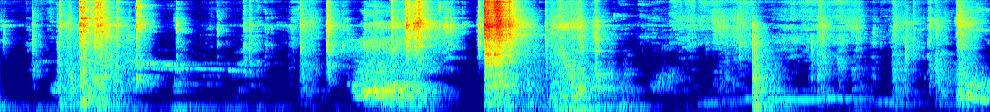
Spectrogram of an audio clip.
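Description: Dishes and cups knocking and clinking against each other and a stainless steel sink during hand dishwashing, in irregular separate clatters. One knock rings briefly, and the loudest is a sharp clack about five seconds in.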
